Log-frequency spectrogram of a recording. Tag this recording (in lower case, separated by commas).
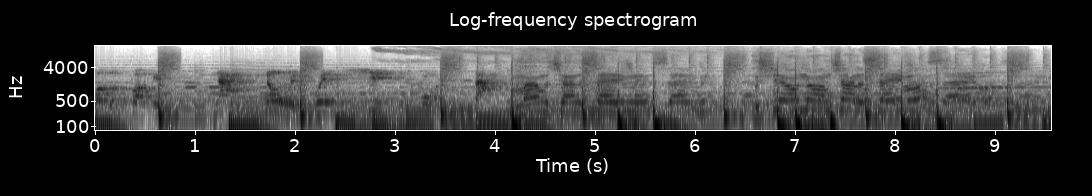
music, speech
